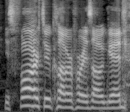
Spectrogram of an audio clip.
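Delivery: normal talking voice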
